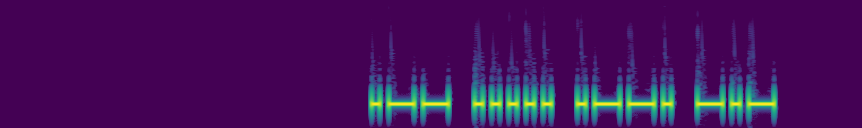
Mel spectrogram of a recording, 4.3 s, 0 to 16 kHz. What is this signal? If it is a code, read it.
Morse code, heard as a keyed tone, about 28 wpm, 700 Hz. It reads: W5PK
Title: USA Call Signs - 4 Characters - Repeated 3x - 28wpm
